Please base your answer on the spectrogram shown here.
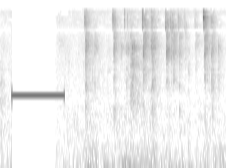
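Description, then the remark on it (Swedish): A push-button phone is being dialed to place a call: a steady electronic beep lasting under a second, then a quick run of soft button clicks at an uneven pace. No one speaks. “Och eh, med den här telefonen så vill eh, jag ska ringa ett samtal till eh,”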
